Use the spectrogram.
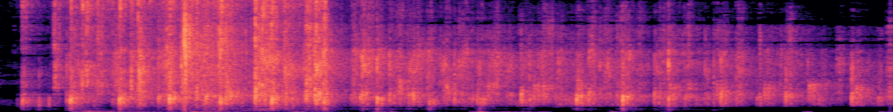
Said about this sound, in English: Well, since you was already clapping, go ahead and clap it up for the messenger. Yeah, I think she did an amazing job.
